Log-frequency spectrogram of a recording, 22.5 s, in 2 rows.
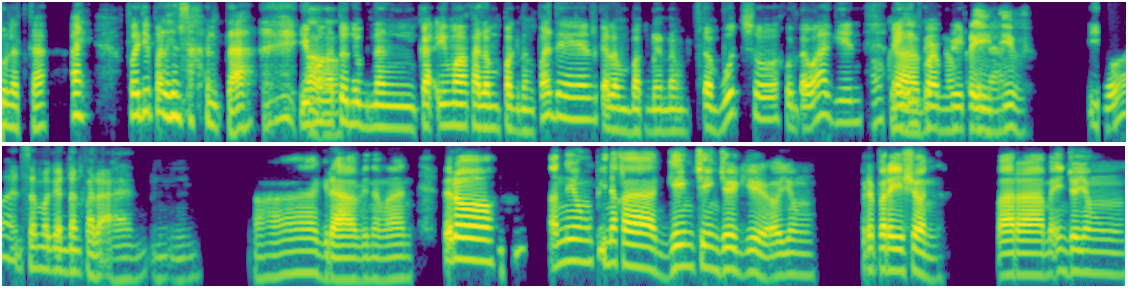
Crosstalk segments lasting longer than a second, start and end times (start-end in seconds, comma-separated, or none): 8.7-10.1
